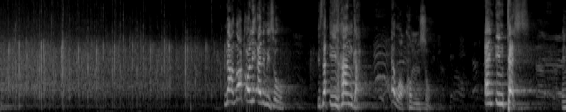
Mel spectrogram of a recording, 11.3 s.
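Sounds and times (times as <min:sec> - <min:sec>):
audience clapping hands: 0:00.0 - 0:05.3
speech: 0:04.5 - 0:05.8, 0:06.4 - 0:08.7, 0:09.7 - 0:10.6.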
